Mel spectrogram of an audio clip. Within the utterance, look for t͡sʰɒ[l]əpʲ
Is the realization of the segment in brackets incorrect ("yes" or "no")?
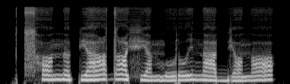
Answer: yes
